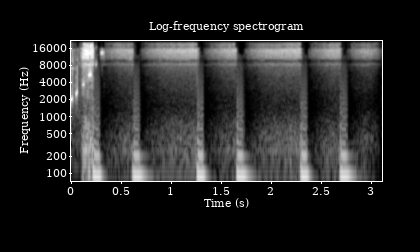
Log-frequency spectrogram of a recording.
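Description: Regular low heartbeat thumps in paired beats at about 58 per minute; normal heart sounds.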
